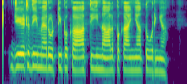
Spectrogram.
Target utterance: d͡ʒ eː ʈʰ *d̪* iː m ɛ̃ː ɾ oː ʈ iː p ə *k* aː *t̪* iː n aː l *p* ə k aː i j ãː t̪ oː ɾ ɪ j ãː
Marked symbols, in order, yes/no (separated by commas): yes, yes, yes, yes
